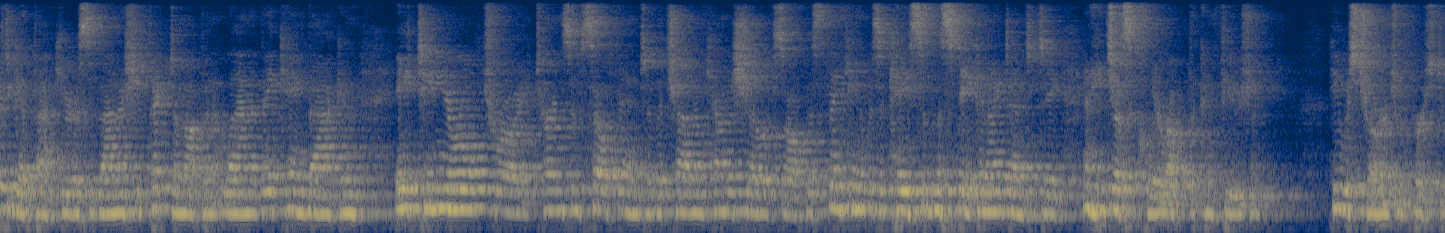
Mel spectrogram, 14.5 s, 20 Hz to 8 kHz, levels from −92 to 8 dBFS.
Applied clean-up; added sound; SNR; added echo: none; none; none; reverberation time 1.2 s.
